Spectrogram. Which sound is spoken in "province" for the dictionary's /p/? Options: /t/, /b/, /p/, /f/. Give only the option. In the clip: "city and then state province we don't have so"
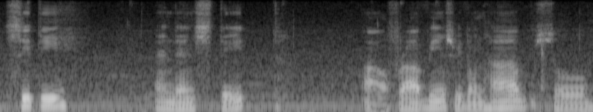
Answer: /f/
